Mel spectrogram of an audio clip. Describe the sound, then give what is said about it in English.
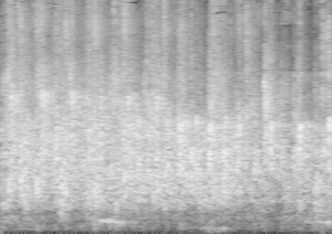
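An audience at a morning service claps their hands together in response to the preacher's call, a dense, steady wash of overlapping claps, loud and continuous for the whole stretch with no voices on top. “If you believe that, let me see you clap your hands this morning.”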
